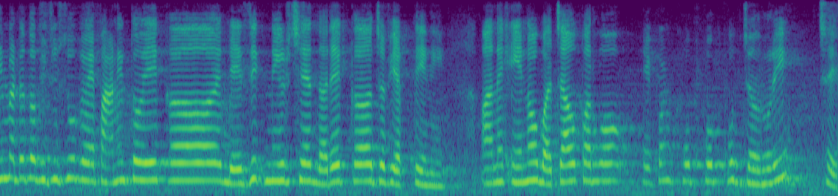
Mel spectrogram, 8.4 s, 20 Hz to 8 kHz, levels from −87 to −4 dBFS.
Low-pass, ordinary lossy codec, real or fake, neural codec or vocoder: none; none; fake; codec, 16 kHz, 2 kbps, FunCodec, trained on Chinese and English, 25 frames a second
